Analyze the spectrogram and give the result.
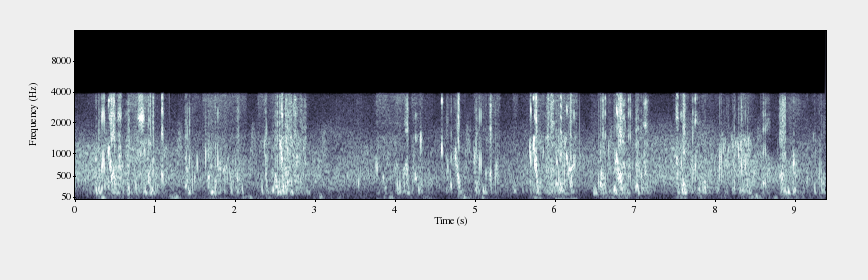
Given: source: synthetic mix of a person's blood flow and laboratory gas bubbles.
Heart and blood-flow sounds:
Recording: Doppler ultrasound of blood flow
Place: subclavian vein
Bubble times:
0.16-1.19 s: bubbles
1.36-1.58 s: bubbles
1.60-2.15 s: bubbles
2.29-2.96 s: bubbles
3.52-3.60 s: bubbles
3.73-4.49 s: bubbles
4.56-4.88 s: bubbles
4.97-5.34 s: bubbles
5.47-6.32 s: bubbles
6.45-7.23 s: bubbles
7.47-8.53 s: bubbles
8.58-8.71 s: bubbles
8.77-9.40 s: bubbles
From the record:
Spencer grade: 4 (maximum detectable bubble signal sounding continuously throughout systole and diastole of every cardiac period, and overriding the amplitude of the normal cardiac signals)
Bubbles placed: anywhere in the cardiac cycle

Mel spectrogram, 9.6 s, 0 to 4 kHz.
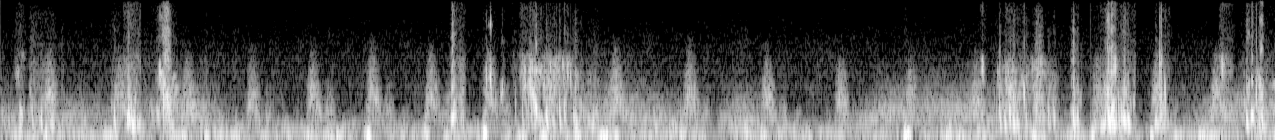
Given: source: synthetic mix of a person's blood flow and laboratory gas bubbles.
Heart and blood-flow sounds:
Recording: Doppler ultrasound of blood flow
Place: subclavian vein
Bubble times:
0.10-0.43 s: bubbles
0.82-1.34 s: bubbles
3.36-3.50 s: bubbles
3.61-3.72 s: bubbles
3.75-3.79 s: bubbles
3.83-4.51 s: bubbles
7.34-7.41 s: bubbles
7.45-7.95 s: bubbles
8.02-8.13 s: bubbles
8.18-8.52 s: bubbles
8.62-8.79 s: bubbles
9.14-9.26 s: bubbles
9.30-9.57 s: bubbles
From the record:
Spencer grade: 3 (all of the cardiac periods contain showers or single bubble signals, but not dominating or overriding the cardiac motion signals)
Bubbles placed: anywhere in the cardiac cycle

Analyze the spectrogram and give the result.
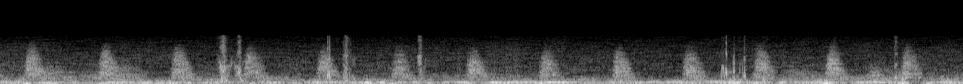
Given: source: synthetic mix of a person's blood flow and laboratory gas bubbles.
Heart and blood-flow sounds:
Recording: Doppler ultrasound of blood flow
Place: subclavian vein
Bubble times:
2.17-2.52 s: bubbles
3.25-3.34 s: bubbles
3.42-3.58 s: bubbles
4.17-4.26 s: bubbles
7.18-7.47 s: bubbles
7.62-7.68 s: bubbles
8.93-9.08 s: bubbles
From the record:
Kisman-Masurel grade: 122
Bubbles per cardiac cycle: 1 to 2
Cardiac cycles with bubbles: 10 to 50%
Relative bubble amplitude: moderate (0.250 to 0.450)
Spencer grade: 2 (many but less than half of the cardiac periods contain bubble signals, singularly or in groups)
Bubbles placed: anywhere in the cardiac cycle

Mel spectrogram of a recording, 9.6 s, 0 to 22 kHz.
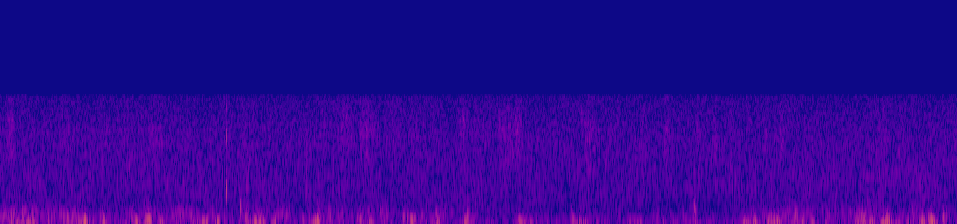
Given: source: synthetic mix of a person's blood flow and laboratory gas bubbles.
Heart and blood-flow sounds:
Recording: Doppler ultrasound of blood flow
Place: subclavian vein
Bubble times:
2.24-2.31 s: bubbles
2.37-2.50 s: bubbles
From the record:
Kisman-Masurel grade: 211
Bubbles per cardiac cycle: several, 3 to 8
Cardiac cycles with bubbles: 1 to 10%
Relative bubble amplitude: barely perceptible (0.100 to 0.250)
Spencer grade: 1 (occasional bubble signal discernible with the cardiac motion signal, with majority of cardiac periods free of bubbles)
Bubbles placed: anywhere in the cardiac cycle

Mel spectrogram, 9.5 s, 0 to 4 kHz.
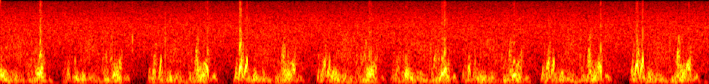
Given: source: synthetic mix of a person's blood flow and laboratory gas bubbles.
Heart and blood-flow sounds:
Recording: Doppler ultrasound of blood flow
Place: precordium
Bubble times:
1.75-1.80 s: bubbles
From the record:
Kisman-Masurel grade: 111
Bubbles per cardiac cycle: 1 to 2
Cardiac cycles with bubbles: 1 to 10%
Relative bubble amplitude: barely perceptible (0.100 to 0.250)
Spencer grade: 1 (occasional bubble signal discernible with the cardiac motion signal, with majority of cardiac periods free of bubbles)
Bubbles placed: only in the low amplitude regions of the cardiac cycle

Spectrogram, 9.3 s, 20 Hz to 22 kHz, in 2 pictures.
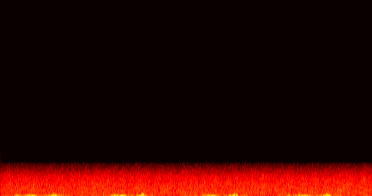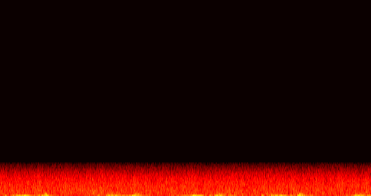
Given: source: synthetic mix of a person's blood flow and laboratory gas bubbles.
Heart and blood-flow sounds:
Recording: Doppler ultrasound of blood flow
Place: precordium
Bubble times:
7.25-7.43 s: bubbles
7.47-7.91 s: bubbles
From the record:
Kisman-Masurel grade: 211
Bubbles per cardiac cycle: several, 3 to 8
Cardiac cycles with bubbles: 1 to 10%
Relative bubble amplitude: barely perceptible (0.100 to 0.250)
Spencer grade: 1 (occasional bubble signal discernible with the cardiac motion signal, with majority of cardiac periods free of bubbles)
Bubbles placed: anywhere in the cardiac cycle

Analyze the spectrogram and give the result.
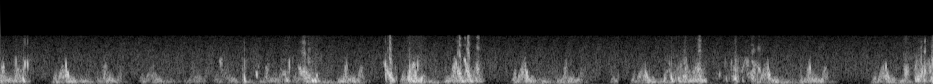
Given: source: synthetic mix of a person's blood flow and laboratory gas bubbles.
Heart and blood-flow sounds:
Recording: Doppler ultrasound of blood flow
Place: precordium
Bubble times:
0.12-0.31 s: bubbles
2.19-2.24 s: bubbles
2.41-2.49 s: bubbles
2.52-2.61 s: bubbles
2.81-2.94 s: bubbles
2.96-3.23 s: bubbles
3.81-3.98 s: bubbles
4.05-4.27 s: bubbles
4.47-4.86 s: bubbles
6.63-7.08 s: bubbles
7.14-7.62 s: bubbles
9.02-9.34 s: bubbles
From the record:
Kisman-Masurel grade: 333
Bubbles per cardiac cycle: rolling drumbeat, 9 or more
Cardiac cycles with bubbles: 50 to 99%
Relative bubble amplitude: loud (0.450 to 0.775)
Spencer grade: 3 (all of the cardiac periods contain showers or single bubble signals, but not dominating or overriding the cardiac motion signals)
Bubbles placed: only in the low amplitude regions of the cardiac cycle

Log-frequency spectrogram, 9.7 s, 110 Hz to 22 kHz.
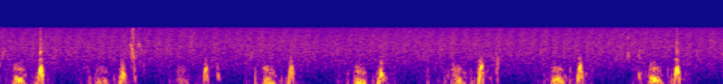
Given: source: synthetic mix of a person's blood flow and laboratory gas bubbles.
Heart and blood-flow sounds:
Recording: Doppler ultrasound of blood flow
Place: precordium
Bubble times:
1.73-1.94 s: bubbles
2.88-2.96 s: bubbles
6.58-6.67 s: bubbles
8.36-8.40 s: bubbles
8.50-8.58 s: bubbles
From the record:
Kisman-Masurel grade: 121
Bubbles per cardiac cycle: 1 to 2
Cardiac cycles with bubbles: 10 to 50%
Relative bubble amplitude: barely perceptible (0.100 to 0.250)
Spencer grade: 2 (many but less than half of the cardiac periods contain bubble signals, singularly or in groups)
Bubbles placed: only in the low amplitude regions of the cardiac cycle

